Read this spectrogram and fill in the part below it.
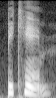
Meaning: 1. simple past of become 2. past participle of become
- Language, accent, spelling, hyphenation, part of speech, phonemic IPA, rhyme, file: English, US, became, be‧came, verb, /bɪˈkeɪm/, -eɪm, En-us-became.ogg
